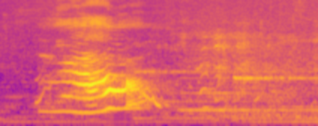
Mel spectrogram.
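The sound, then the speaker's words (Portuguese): A person imitates a kitten's meow with one drawn-out, rising-and-falling vocal call, fairly loud, followed by quieter background murmur. “Aí quando vem os troféus, mia igual um gatinho que eu tenho lá em casa. Miau!”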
